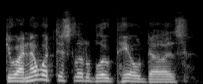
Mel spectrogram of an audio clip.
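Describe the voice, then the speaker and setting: A man's voice: a little high, lively intonation, fairly quick, dry recording. A man playing a tabletop game, talking casually and asking the game master questions. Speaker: player.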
